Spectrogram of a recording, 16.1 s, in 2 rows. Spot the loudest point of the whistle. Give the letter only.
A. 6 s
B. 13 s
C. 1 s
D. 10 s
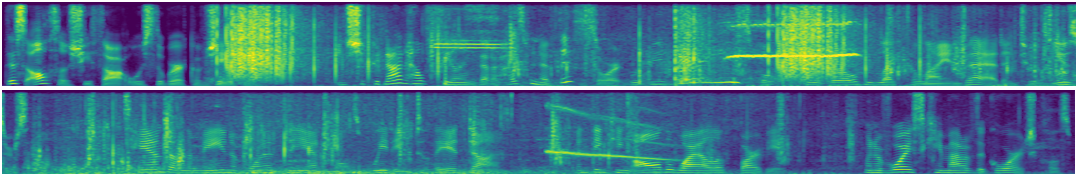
A.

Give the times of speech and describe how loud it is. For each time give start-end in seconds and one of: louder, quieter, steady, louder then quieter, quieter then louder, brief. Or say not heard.
0.0-16.0 steady.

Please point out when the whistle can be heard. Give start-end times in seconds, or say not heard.
3.2-3.9, 5.4-6.5, 12.1-13.2.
